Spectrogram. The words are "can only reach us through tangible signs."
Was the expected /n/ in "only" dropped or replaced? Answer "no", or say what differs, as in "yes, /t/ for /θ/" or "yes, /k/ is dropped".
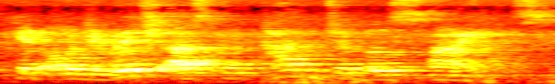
yes, /n/ is dropped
